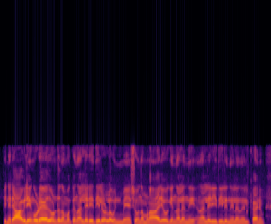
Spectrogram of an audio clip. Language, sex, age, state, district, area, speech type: Malayalam, male, 45-60, Kerala, Wayanad, rural, spontaneous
